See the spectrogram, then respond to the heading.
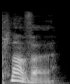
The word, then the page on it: plover: British English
